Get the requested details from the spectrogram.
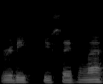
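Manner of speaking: whispered, in character voice. Voicing a character checking on an ally: whispering in character. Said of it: "he comes over here and whispers".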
